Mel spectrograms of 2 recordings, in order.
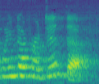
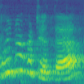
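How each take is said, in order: First: Said in the usual way. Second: Much higher, rising "we never did that"; mock the publishers' disbelief; imitating a shocked publisher, pitched up; incredulous. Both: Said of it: "With the U S S R".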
